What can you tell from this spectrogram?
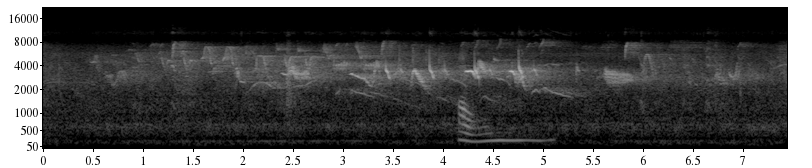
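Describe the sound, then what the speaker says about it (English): Several birds chirp and trill outdoors at moderate distance, a busy layer of high calls, while a person briefly speaks nearby. "Listen to the birds."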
